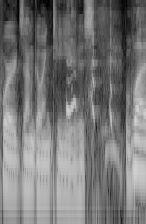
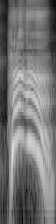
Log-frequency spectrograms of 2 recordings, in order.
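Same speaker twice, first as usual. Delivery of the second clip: very high, louder mock-sassy exclamation; 5 dB louder than usual. Bartender reacts on learning it's her, high and sassy.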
